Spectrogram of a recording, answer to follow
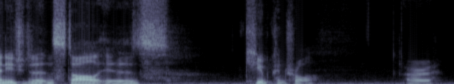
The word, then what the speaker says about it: kubectl: All right, so the next thing I need you to install is kubectl, or kubectl. It depends on who you ask of how you pronounce it, which is this.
